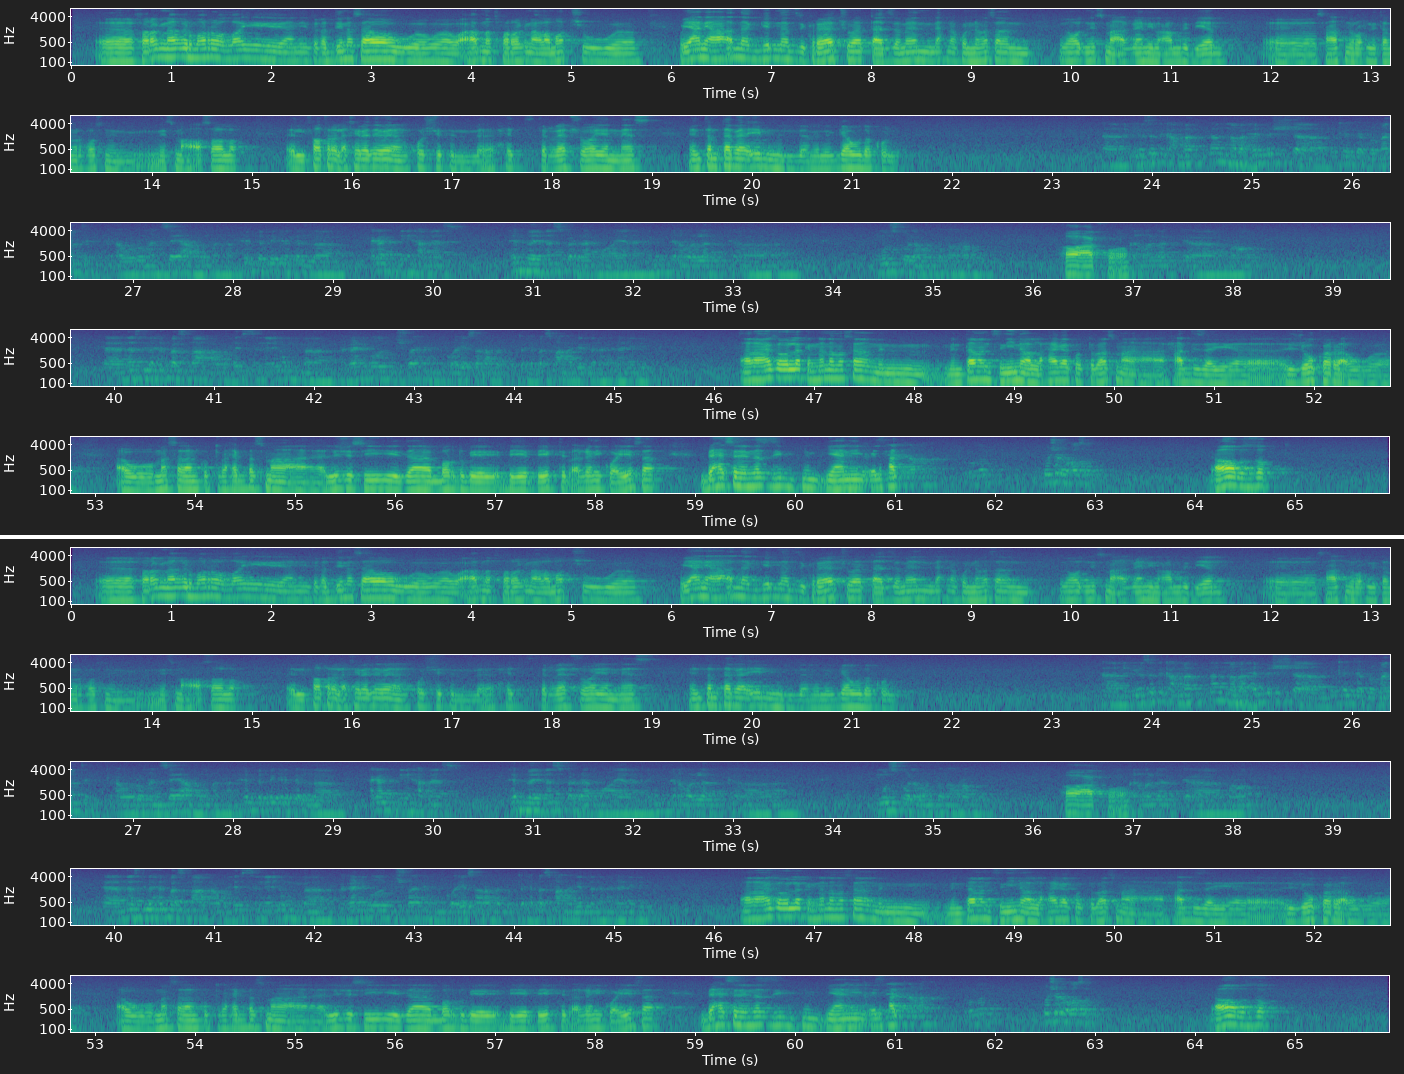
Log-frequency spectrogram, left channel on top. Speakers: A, on the left; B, on the right.
A: آه، خرجنا آخر مرة والله يعني اتغدينا سوا و- و- وقعدنا اتفرجنا على ماتش و... ويعني قعدنا جبنا الذكريات شوية بتاعت زمان إن إحنا كنا مثلا بنقعد نسمع أغاني لعمرو دياب آه، ساعات نروح لتامر حسني ن- نسمع أصالة الفترة الأخيرة دي بقينا نخش في ال- حتة الراب شوية الناس أنت متابع إيه من ال... من الجو ده كله؟
B: انا من الميوزك عامه ما بحبش آه، فكره الرومانتك او الرومانسيه عموما انا بحب فكره ال- الحاجه اللي تديني حماس بحب ناس في الراب معينه يعني ممكن اقول لك آه، موسكو لو انت تعرفه
A: أه عارفه
B: ممكن
A: آه.
B: اقول لك آه، مروان آه، الناس دي بحب اسمعها وبحس ان ليهم آه، اغاني اولد شويه كانت كويسه انا كنت بحب اسمعها جدا الاغاني دي
A: انا عايز اقول لك ان انا مثلا من من 8 سنين ولا حاجه كنت بسمع حد زي آه، الجوكر او او مثلا كنت بحب اسمع ليجي سي ده برضو بي بي بيكتب اغاني كويسه بحس ان الناس دي يعني
B: ده من الاساسيات
A: لحد
B: لو انا فكرت في خروجه كشري وقصب
A: اه بالظبط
